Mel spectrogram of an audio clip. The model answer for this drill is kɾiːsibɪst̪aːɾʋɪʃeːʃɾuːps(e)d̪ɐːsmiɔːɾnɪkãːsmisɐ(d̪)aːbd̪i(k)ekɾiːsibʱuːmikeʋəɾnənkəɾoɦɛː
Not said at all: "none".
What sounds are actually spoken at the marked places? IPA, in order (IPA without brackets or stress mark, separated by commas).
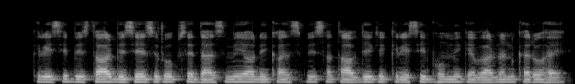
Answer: e, t̪, k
